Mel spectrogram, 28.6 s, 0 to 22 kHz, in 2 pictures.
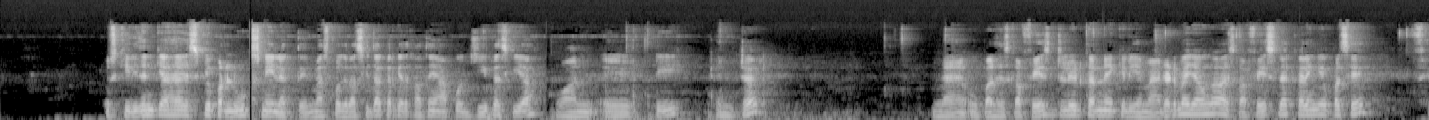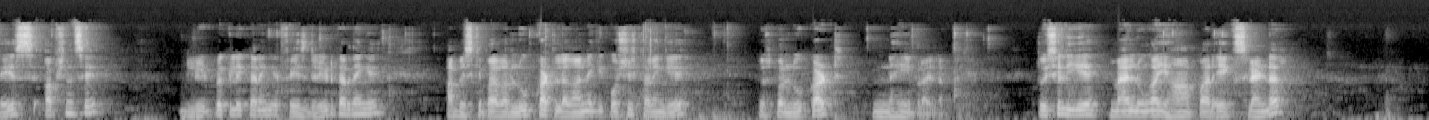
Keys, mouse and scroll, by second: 4.9 g, 5.4 r, 8.4 scroll down 5, 8.7 scroll up 4, 9.0-9.8 middle drag, 9.8-10.8 scroll up 1, 10.8-12.4 drag, 14.0 click, 17.5-19.0 middle drag, 19.0-19.6 scroll up 2, 19.6 click, 20.7 ctrl+r, 24.2-25.9 middle drag, 25.9-28.0 drag, 28.0 Delete, 28.4-28.5 scroll down 1.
